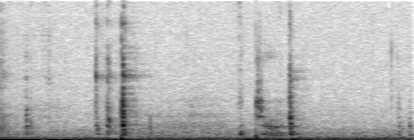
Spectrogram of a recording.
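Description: A few keystrokes on a computer keyboard, short separate clicks.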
